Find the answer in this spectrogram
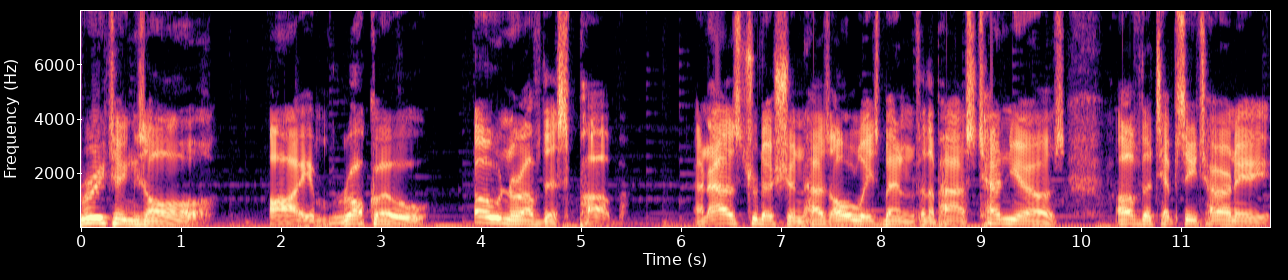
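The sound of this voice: Over clear background music, a man with a medium pitch for a man drags through a put-on character voice at a very slow pace.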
